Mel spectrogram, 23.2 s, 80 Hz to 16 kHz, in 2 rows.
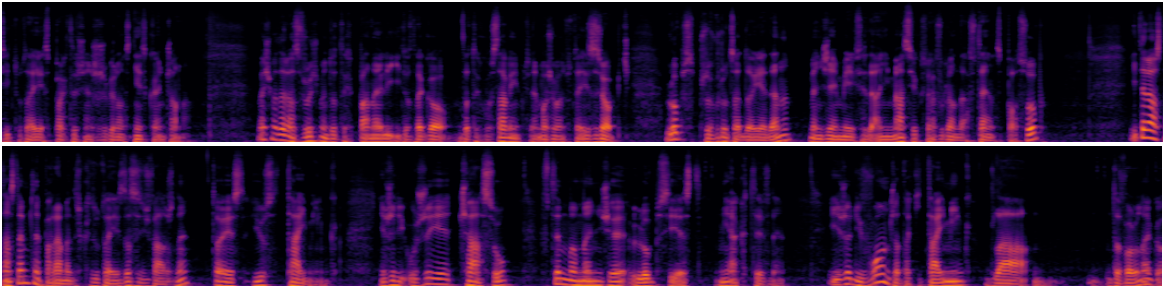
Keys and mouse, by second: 1.9 right click, 6.6-10.2 drag, 12.0-18.6 middle drag, 18.6 click, 22.4-23.2 drag.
